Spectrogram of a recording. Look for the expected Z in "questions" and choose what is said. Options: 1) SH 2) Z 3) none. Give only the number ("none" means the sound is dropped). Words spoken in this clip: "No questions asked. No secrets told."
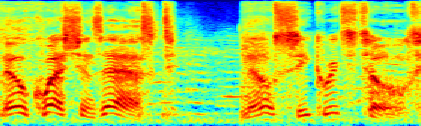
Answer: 2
